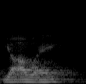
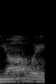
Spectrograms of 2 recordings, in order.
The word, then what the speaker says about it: Yahweh: their God as, and probably the way that you would pronounce it is something like Yahweh.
